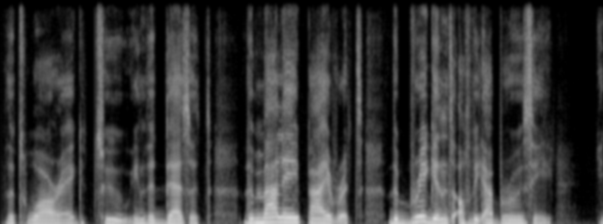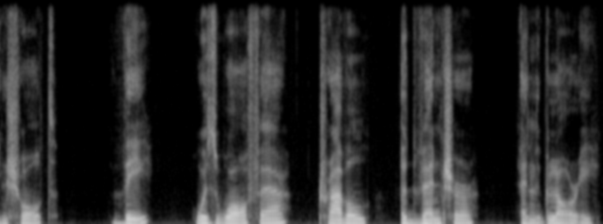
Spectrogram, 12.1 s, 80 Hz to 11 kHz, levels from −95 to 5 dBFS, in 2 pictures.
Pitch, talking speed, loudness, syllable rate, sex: 170 Hz, 110 wpm, -19 LUFS, 4.2 syllables/s, female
